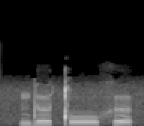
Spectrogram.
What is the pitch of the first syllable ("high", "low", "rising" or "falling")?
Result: high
